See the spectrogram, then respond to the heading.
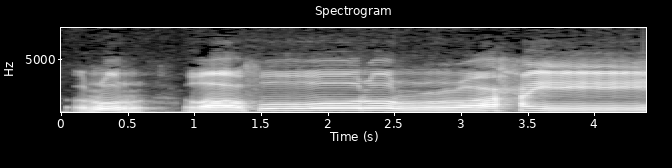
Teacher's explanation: tanwin bertemu ra dibacakan dengan masuk tanpa dengung. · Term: Idgham bila gunnah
